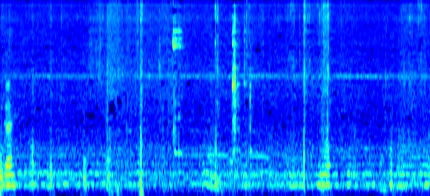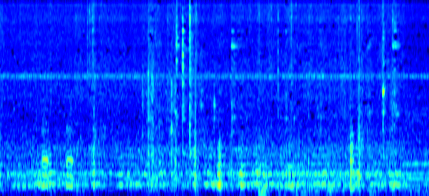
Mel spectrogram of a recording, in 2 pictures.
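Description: Bees buzz around a beehive near a rock face during a climb, a steady insect hum with clicks and knocks over it and faint talk at times.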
